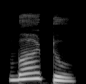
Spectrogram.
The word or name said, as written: ಬಟು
